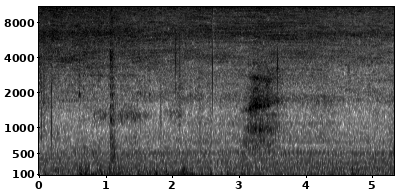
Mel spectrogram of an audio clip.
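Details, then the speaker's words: Old Trane package unit pressurised with nitrogen high to low: steady airy hiss of escaping gas, no motors running; refrigerant leak at header where copper line passes; refrigerant circuit leak. "it's leaking somewhere and it's not right there where that wire was rubbing"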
